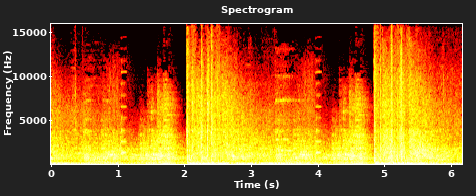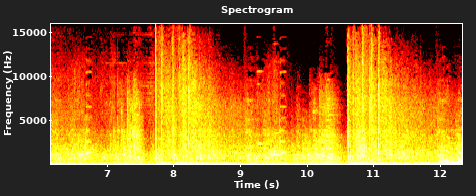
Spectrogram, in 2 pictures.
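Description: Heavy naval gunfire in World of Warships, with booming broadband salvos that hit at intervals of a few seconds over a dense, continuous battle din.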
